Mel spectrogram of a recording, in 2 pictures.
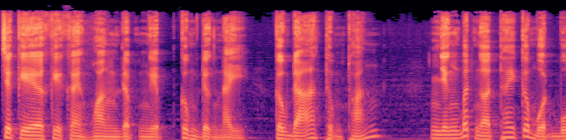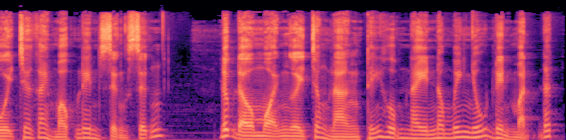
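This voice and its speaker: Deep-voiced male horror storyteller. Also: very animated, normal speed, a little mellow.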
